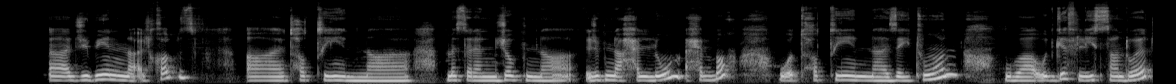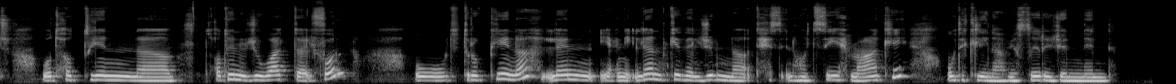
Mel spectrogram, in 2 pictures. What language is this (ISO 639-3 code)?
ars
